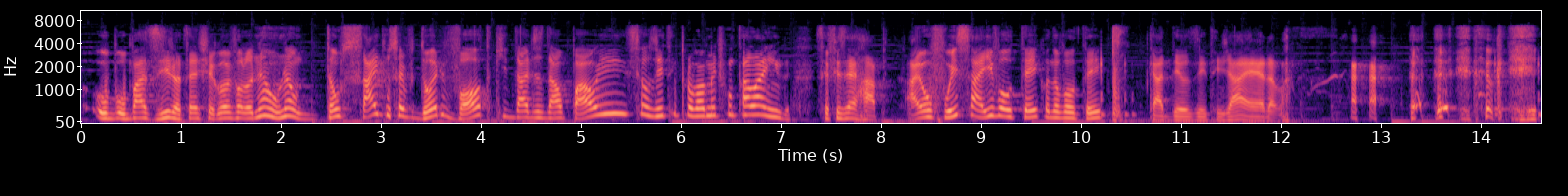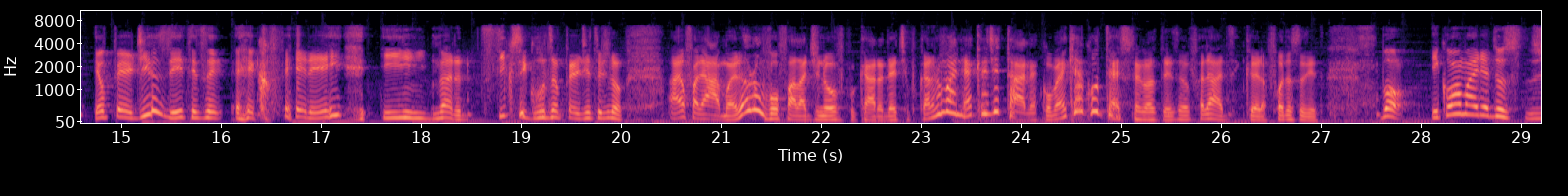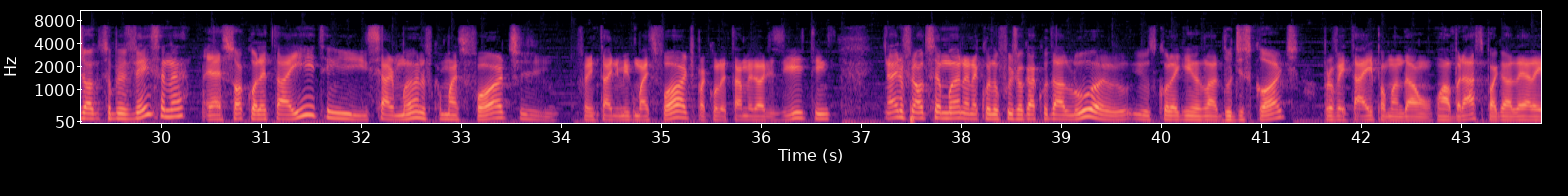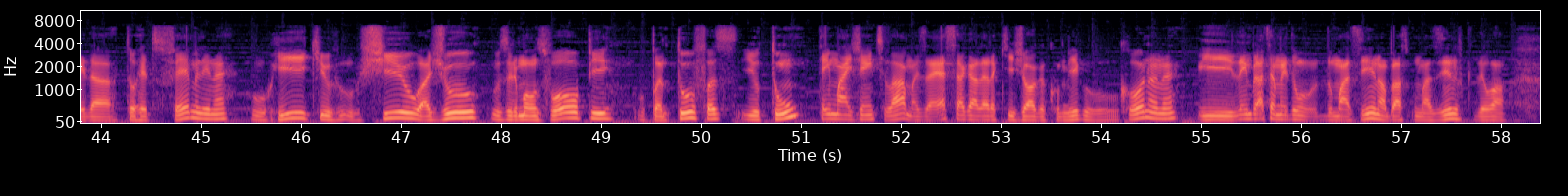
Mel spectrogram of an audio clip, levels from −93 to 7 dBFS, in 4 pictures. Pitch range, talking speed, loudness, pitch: 115-180 Hz, 205 wpm, -21 LUFS, 145 Hz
